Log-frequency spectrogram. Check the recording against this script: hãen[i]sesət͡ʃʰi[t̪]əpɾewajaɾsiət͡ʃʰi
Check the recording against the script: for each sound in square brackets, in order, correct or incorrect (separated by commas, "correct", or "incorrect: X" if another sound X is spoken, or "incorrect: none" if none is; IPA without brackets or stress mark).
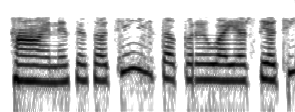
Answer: incorrect: e, correct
